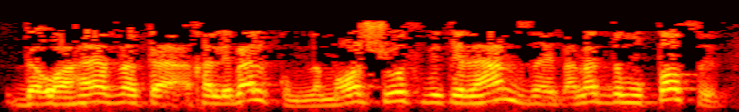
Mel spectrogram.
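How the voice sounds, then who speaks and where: An Egyptian man teaching Quran recitation rules, patiently repeating each rule, asking and answering his own questions and slowly chanting example words. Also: high voice, animated, slightly rough, lo-fi sound. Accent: Egyptian Arabic. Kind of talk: recorded lesson.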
